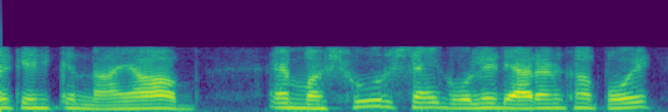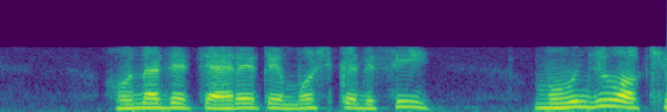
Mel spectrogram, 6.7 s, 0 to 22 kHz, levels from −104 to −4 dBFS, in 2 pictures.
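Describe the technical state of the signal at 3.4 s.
At 3.43 to 3.46 s the speech breaks into lost GSM frames. For about 40 ms, consistent with two 20 ms frames, the decoder has no valid data and replays the last good frame's vocal-tract and pitch settings. The gap is heard as a brief rough, metallic ring instead of silence. On a spectrogram the preceding spectral pattern is frozen and smeared across the gap. In the waveform, a repetitive stretch replaces the natural speech movement.

Around that moment, and throughout, the audio carries the GSM full-rate codec's signature. The vocal tract is modelled by a filter driven by regularly spaced pulses, with only every third excitation sample kept. The result is plainly audible buzzy, gravelly roughness. A spectrogram shows a hard ceiling at 4 kHz with nothing above it, and harmonics look coarse and grainy rather than clean. The waveform appears jagged and pulse-like in voiced stretches.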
